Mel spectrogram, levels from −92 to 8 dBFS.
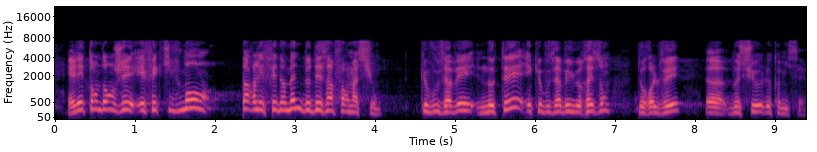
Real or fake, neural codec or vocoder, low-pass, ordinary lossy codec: fake; codec, 24 kHz, 6 kbps, HILCodec; 7.2 kHz; none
